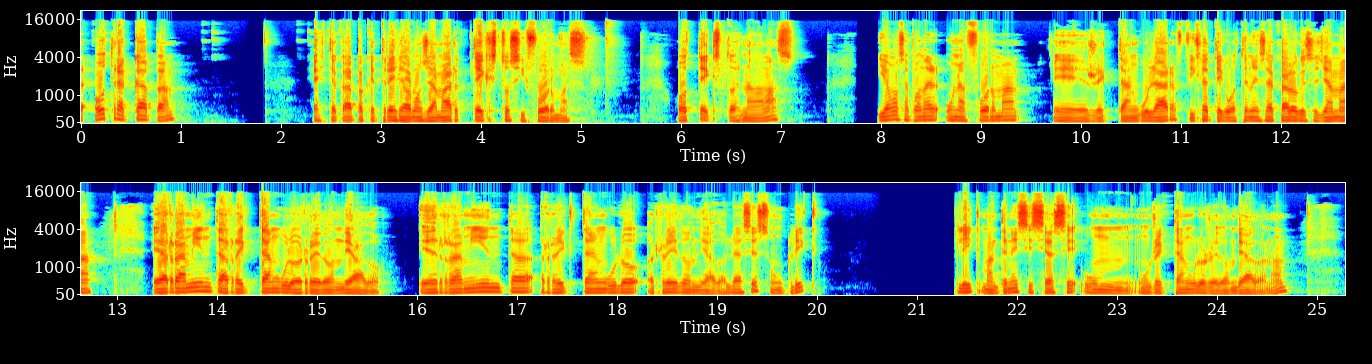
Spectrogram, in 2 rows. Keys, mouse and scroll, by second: 0.0 click, 1.1 click, 2.1 click, 3.9 t, 4.3 x, 4.9 s, 5.0 space, 6.8 click, 8.9 click, 18.8 click, 21.1-23.4 drag.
